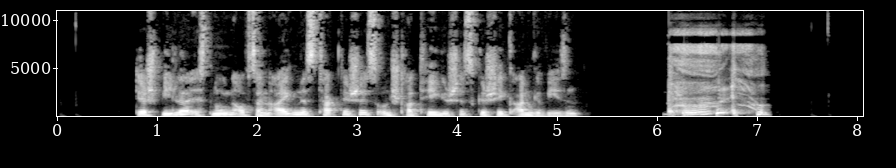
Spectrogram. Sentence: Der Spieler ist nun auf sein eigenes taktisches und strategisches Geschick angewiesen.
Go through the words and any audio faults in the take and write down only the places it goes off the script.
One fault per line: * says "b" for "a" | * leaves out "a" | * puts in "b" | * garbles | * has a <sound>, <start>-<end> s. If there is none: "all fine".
* has a cough, 6.1-7.2 s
